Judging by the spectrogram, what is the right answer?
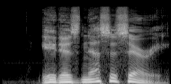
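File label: "it is necessary", English, male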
